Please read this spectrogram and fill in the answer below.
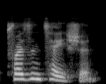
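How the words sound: The first syllable sounds like prez. "In Britain, we say presentation"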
